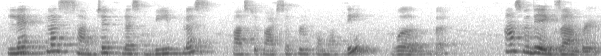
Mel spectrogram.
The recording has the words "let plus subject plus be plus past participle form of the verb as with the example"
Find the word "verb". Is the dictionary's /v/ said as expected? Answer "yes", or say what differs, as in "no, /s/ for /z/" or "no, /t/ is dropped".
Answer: yes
